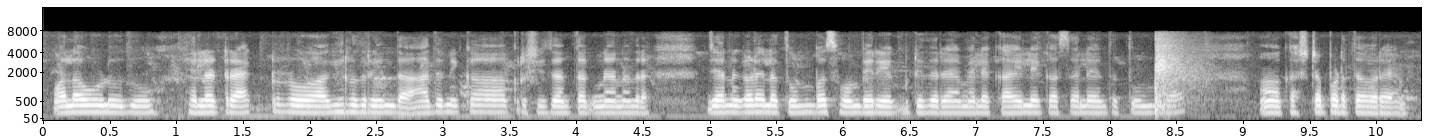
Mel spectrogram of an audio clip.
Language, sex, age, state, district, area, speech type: Kannada, female, 30-45, Karnataka, Mandya, rural, spontaneous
